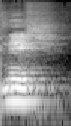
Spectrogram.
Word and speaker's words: niche: It will not be niche, it will not be niche, it is niche.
